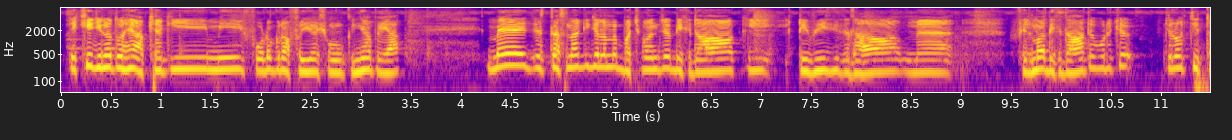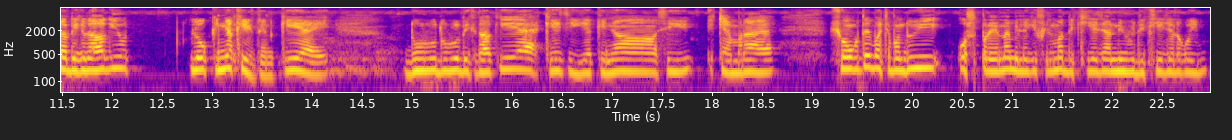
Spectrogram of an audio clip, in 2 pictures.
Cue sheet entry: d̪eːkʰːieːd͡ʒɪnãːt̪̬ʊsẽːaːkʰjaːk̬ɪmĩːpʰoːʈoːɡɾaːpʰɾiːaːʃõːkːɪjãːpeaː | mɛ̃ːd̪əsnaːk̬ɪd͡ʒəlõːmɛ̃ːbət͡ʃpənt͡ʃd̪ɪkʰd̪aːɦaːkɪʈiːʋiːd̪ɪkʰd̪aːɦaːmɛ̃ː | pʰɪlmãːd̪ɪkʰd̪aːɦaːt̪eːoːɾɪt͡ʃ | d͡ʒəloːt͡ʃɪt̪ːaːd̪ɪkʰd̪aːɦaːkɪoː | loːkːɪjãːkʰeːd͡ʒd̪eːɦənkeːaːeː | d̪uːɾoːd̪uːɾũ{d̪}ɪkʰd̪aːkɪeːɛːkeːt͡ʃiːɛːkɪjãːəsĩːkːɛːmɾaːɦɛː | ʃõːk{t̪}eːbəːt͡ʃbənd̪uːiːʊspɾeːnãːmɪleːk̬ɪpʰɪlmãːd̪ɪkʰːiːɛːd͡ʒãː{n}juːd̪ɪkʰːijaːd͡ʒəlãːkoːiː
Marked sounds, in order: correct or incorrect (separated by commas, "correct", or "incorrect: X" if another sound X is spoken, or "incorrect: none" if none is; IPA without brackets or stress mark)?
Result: correct, correct, correct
